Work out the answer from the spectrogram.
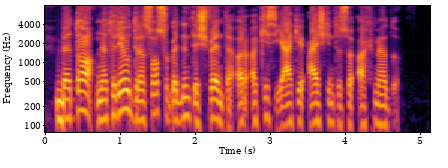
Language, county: Lithuanian, Kaunas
